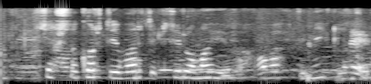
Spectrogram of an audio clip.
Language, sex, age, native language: Icelandic, female, 50-59, Icelandic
